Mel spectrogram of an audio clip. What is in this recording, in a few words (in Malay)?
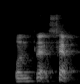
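"kontraseptif", Malay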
